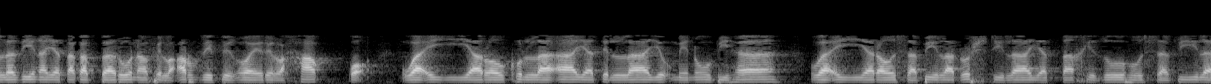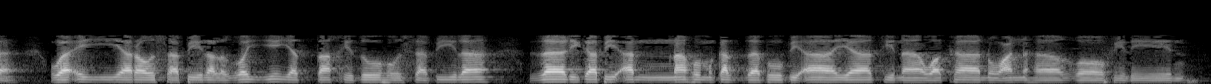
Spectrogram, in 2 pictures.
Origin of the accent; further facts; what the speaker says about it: Lampung, Indonesia; jika sudah kembali ke daerah asal saya di Lampung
